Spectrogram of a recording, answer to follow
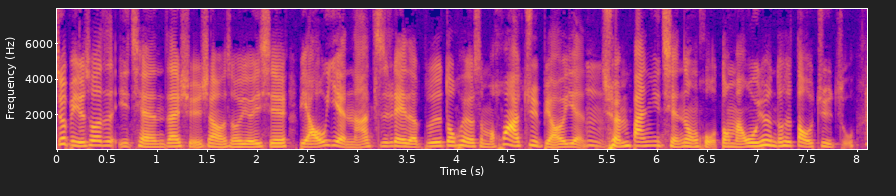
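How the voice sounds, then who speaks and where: With noticeable background noise, the speaker talks at a very fast pace with hardly any pauses and ordinary pitch variation. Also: woman, medium pitch for a woman. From Taiwan. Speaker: office worker and amateur badminton player. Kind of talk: casual chat.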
